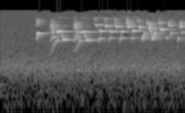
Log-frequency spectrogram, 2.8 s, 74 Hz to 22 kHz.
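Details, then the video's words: Captive-hatched 2021 male European goldfinch with Neapolitan passata song training, alone in a small cage. After a short silence, a dense, rapid cascade of bright twitters and high ringing notes runs without a break. "Cardellino Passata Napoletana 2021 - KH24 - European Goldfinch - Jilguero cate limpio"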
